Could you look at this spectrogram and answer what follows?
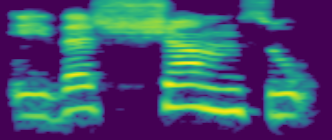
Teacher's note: شین پہ تشدید ہے، تو لہذا زال کو شین سے ملا کے پڑھیں گے. اذا الشمس، اس طرح سے پریکٹس کیجیے.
